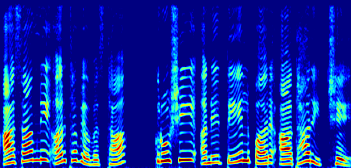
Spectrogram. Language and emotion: Gujarati, neutral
